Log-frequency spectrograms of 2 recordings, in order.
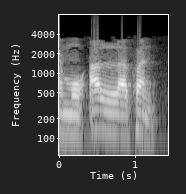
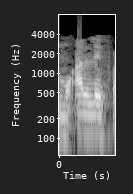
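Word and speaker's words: مُؤَلَّفًا: Perhatikan bacanya mu'allafan. Isim maf'ul ya, bukan mu'allif.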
